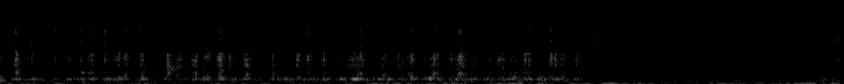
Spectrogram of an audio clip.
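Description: A wooden stylus tip scratches a flat, wax-coated black scratch-art page, a thin solid card about A5 size lying on a table, in small strokes. Quick, irregular dry rasping scrapes overlap with a soft low-mid body around 250 Hz and faint bright edges. The scratching eases to lighter, quieter strokes for the last couple of seconds.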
